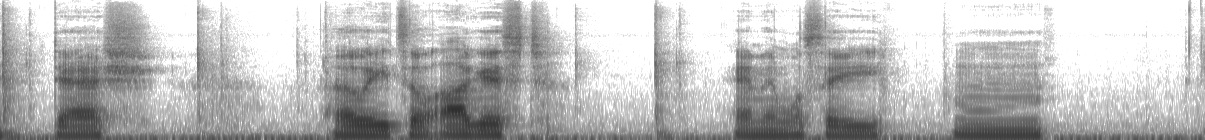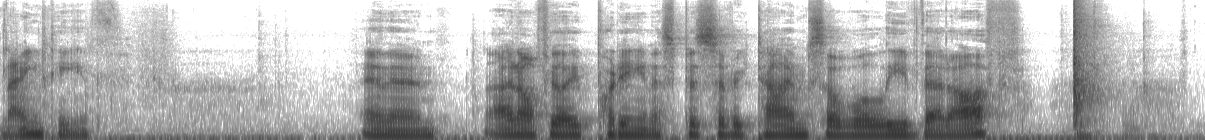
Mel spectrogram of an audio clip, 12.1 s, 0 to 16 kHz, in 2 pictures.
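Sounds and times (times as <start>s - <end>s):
man speaking: 0.2s - 0.8s, 1.6s - 2.8s, 3.6s - 5.3s, 6.0s - 6.7s, 7.8s - 11.2s.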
